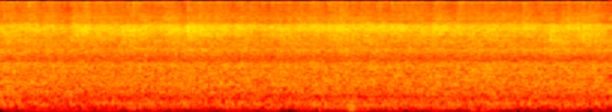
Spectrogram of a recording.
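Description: Chalk writing on a blackboard against a steady background noise, with a soft thump about two seconds in.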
